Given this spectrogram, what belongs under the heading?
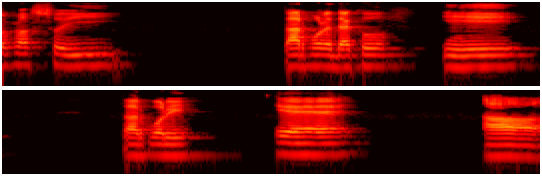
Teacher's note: ঠোঁটটা আস্তে আস্তে কি বলতো? প্রসারিত হচ্ছে। দেখো ই, এ, এ, আ, আস্তে আস্তে প্রসারিত হচ্ছে। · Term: প্রসারিত স্বর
